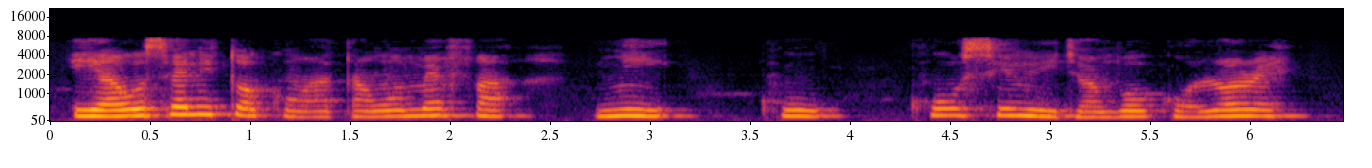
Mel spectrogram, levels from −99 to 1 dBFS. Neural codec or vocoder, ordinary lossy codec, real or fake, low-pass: codec, 16 kHz, 2 kbps, FunCodec, trained on Chinese and English, 25 frames a second; none; fake; 7.2 kHz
